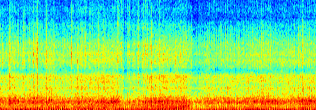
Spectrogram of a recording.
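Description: A dirt bike engine revs loudly up close, rising and falling.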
